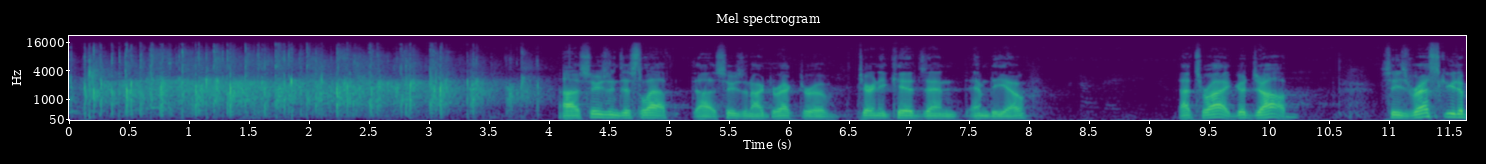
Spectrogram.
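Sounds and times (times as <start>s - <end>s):
crowd clapping: 0.0s - 4.1s
speech: 4.1s - 8.1s, 9.2s - 10.3s, 10.9s - 11.6s.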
